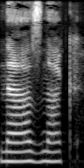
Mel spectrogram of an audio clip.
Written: náznak

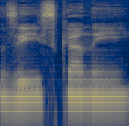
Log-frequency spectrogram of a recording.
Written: získaný

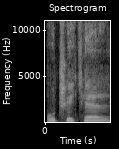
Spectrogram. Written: ucitel

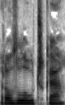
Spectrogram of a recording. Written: rozlúčka

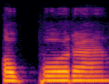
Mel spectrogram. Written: opora

